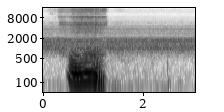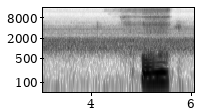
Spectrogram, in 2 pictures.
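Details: Two short, deep snores from a pug, each under a second and about four and a half seconds apart, low and vibrating with a soft hiss of breath between.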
